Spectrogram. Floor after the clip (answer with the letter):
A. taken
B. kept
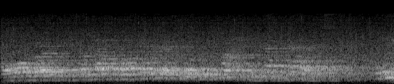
A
